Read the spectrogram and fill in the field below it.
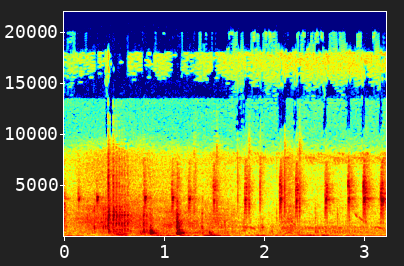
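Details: Several agitated chinspot batises in the Djuma Private Game Reserve, Sabi Sand, greater Kruger, South Africa, at sunset, giving short chirping notes scattered through the moment, with faint wing flapping and a low background hum.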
